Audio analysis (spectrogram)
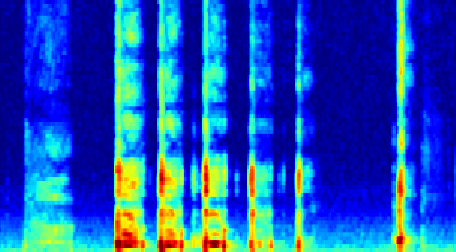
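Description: A person coughs several times in quick, harsh bursts, close and loud, with short gaps between fits and a final cough after a pause.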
